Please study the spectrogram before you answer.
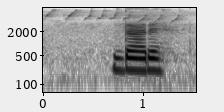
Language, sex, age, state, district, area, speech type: Santali, female, 30-45, Jharkhand, Seraikela Kharsawan, rural, read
